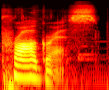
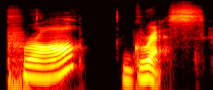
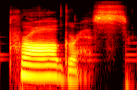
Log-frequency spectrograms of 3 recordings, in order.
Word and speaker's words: progress: If it is a noun, we pronounce it as pro gress. So, the emphasis is on this first part here, progress, progress.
